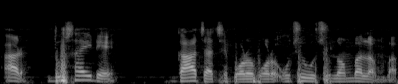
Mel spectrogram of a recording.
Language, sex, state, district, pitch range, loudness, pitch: Bengali, male, West Bengal, Dakshin Dinajpur, 125-155 Hz, -30 LUFS, 140 Hz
